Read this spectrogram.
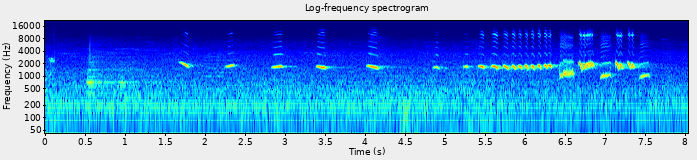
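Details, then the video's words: Morning forest-voice song of a white-rumped shama: spaced, soft, falling whistles that speed into a rapid repeated series, then louder, complex, warbled phrases at the end. "Chích chòe lửa Hót Giọng Rừng cực hay buổi sáng"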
